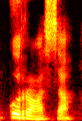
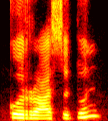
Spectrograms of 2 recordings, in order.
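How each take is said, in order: First: The word ends in a short 'a' sound. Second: The word ends with the full 'atun' ending. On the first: This is the casual spoken form. "in casual way of speaking, in speech, we can just say kurasa" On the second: This is the formal full form. "the proper way of writing, be it in formal way, kurasatun will be correct"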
